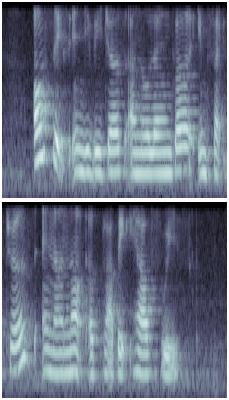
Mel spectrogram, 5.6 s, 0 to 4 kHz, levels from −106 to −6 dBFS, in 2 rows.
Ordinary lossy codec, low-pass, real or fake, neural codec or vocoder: none; 3.6 kHz; real; none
